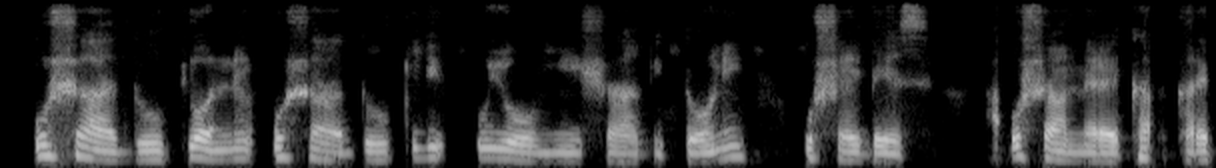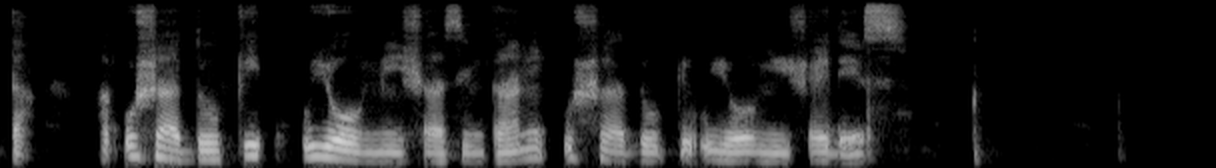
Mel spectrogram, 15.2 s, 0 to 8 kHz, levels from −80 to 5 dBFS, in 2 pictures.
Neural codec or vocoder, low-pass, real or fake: codec, 44.1 kHz, 2.6 kbps, DAC; 7.2 kHz; fake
